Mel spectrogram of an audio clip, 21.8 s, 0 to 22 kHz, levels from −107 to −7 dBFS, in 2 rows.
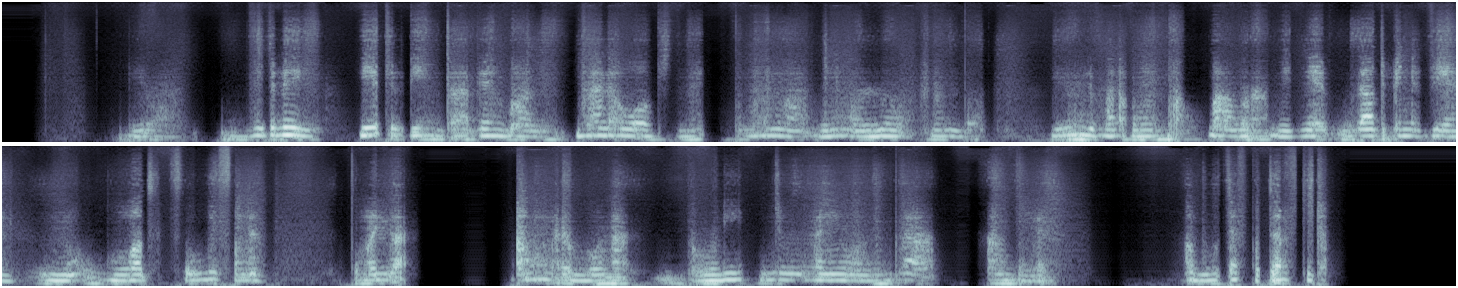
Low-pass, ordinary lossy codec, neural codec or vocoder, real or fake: none; none; codec, 44.1 kHz, 0.9 kbps, DAC; fake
